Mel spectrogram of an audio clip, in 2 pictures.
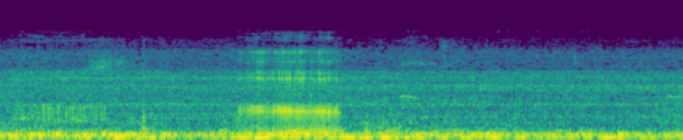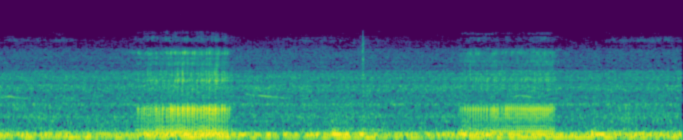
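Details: Man snoring while asleep on a train: loud rattling snores, four over about fourteen seconds, against steady train rumble.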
